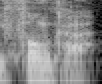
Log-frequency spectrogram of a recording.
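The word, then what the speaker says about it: Funke: During an interview, she corrects the interviewer and says, "My name isn't Bethany Funk, it's Bethany Funka."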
